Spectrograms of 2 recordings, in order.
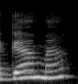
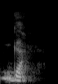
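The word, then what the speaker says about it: gamma: Ahora bien, la gama no se pronuncia exactamente igual que la g, porque nosotros pronunciamos, por ejemplo, G y Ji, cuando no hay una u en el medio. En cambio, en griego todas las ges hay ciertas excepciones, pero que no, bueno, son diferentes a las del español,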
